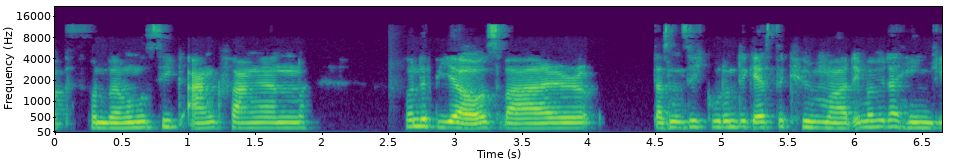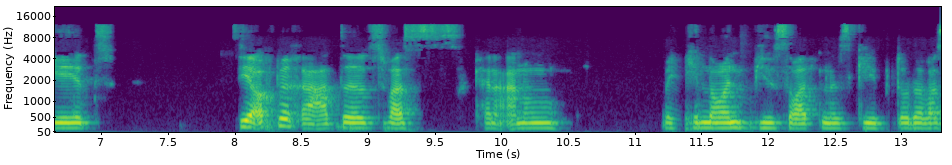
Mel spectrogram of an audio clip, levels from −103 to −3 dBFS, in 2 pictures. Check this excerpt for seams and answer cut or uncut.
uncut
